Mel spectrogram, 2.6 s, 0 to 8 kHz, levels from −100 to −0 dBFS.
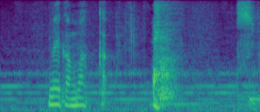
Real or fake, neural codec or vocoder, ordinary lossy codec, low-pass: fake; codec, 16 kHz, 16 kbps, FreqCodec, smaller model; none; none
